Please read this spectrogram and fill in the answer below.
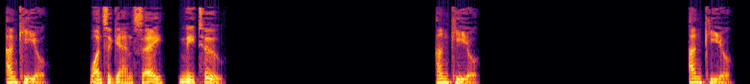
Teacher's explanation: Did you hear how anche, io, combine in the expression me too?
